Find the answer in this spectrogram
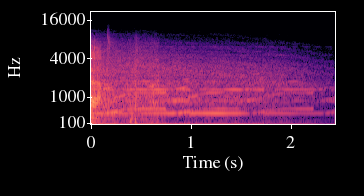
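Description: The fading tail of a TV show's logo bumper sound effect. A held note with a few sliding tones over a hiss dies away steadily.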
